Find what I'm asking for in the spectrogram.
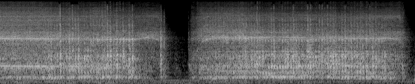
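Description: A power drill whirs steadily at close range, cutting out briefly for a moment before spinning up again and running on.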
